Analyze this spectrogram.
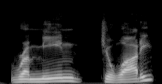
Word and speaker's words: Ramin Djawadi: Yeah, one of the things I love about the show so much is the music, composed by, I think you pronounce it, Ramin Djawadi.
